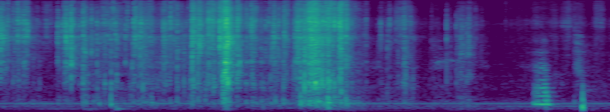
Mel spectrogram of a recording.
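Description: Crinkly tearing and crumpling of a Pokémon card booster pack wrapper, Dialga pack from a Colossal Regigigas box, close and fairly loud in bursts over the first four seconds, then a few soft knocks and rustles.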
